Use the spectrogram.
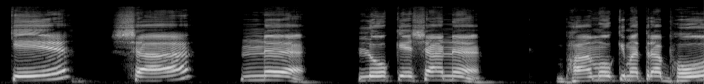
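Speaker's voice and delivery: slow syllable dictation with drawn-out blends; slow spelling. Shown as a demonstration. Teacher drilling students on the o vowel sign, slow and deliberate. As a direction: sound out each piece, then stretch the word.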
